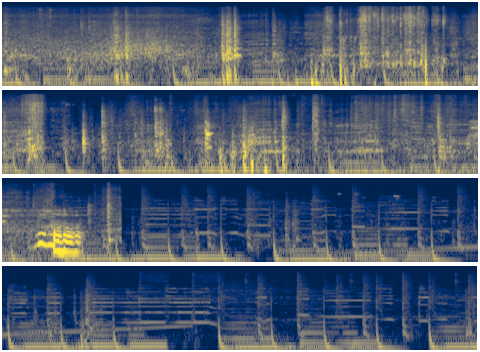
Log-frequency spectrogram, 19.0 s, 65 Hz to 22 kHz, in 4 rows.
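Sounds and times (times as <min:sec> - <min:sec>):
fabric rustling: 0:00.0 - 0:10.4.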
